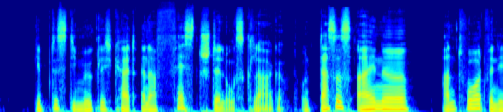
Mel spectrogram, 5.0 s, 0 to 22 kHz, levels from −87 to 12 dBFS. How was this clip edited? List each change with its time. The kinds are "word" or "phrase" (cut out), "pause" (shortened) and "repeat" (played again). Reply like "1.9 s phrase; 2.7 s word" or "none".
2.9 s pause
